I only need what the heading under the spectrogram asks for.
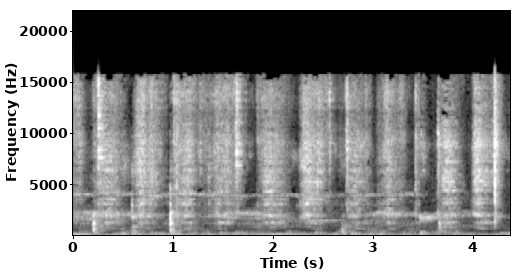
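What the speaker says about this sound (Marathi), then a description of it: "पोहे भाजूया." A spoon scrapes and stirs poha that is being dry-roasted in a pan, giving a soft, continuous rustle with occasional sharper scrapes at a steady, unhurried pace, fairly quiet and close.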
